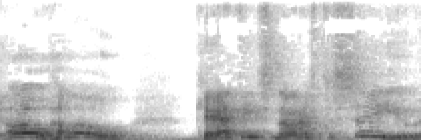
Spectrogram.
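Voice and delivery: gushing church lady. Retold or imitated. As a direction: greet her brightly, voice lifted high. Church lady greets his mother.

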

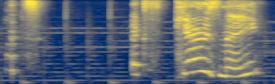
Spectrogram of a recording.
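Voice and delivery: normal talking voice

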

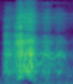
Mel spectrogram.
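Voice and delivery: sudden sharp intake of breath; imitated gasp of shock; acted gasp. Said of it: "He goes".

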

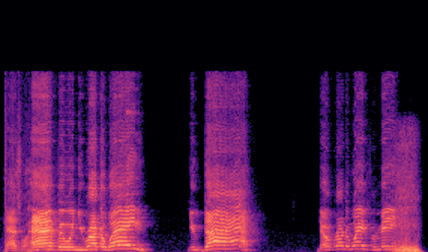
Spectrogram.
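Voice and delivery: high, loud yelling at the animal. Acted. Yelling at the fleeing pig.

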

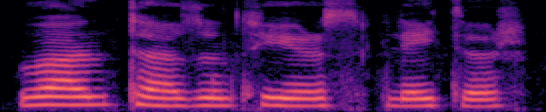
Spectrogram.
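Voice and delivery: slow, dramatic time-skip announcement; trailer narrator. Acted. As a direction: announce it like a movie caption. (yavaş, dramatik anlatıcı sesi)

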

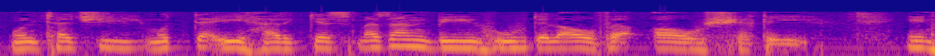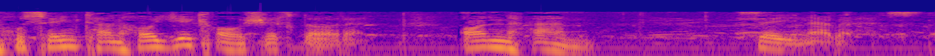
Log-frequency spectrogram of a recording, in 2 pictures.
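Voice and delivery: slow, low lament; mournful poem recitation. Acted. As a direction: sink into the verse slowly. Poetic lament line.

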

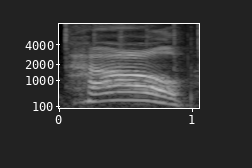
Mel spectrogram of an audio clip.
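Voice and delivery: a high, loud cry for help; panicked shout. Real, not acted. Streamer shouting for help at the stuck character. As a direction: scream it out in alarm.

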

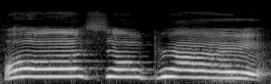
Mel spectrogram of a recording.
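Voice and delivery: loud, slow, sing-song daze; drawn-out dreamy exclamation; sedated. Real, not acted. Dazed patient reacting to light.

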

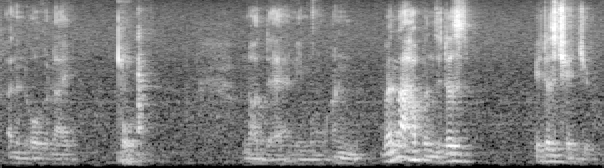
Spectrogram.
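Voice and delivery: low, hushed, grave delivery; mock-sombre confession. Comedian confiding a pandemic loss, mock-sombre and quiet. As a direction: confide a loss softly, setting up a joke. Sombre fake-out story of losing someone.

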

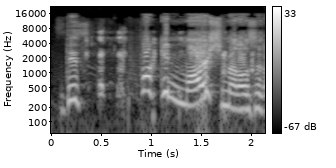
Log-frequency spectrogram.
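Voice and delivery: normal talking voice

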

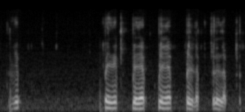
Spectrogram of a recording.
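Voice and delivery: playful blip noises; mock blips. Gamer making blip noises for fun. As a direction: blip like a toy. Imitating blipping sound.

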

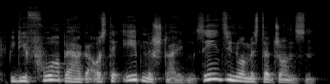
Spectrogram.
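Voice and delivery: put-on high, eager boy's voice; encouraging boy. Jiggs urging an unhappy man to look around, eagerly encouraging.

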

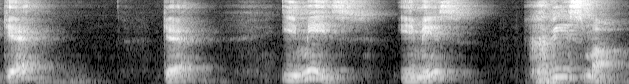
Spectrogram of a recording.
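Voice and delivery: "Ge, imis, chrisma" word by word in Cypriot Greek; original Cypriot pronunciation. Shown as a demonstration. Preacher leading congregation in repetition, "Ge, imis, chrisma" in Cypriot Greek. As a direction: teach "Ge, imis, chrisma" for repeating, with pauses between. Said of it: "the way it should be read".

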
